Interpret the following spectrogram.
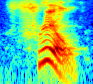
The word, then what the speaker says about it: Vril: a V, it's pronounced frill, because it's a German word, and V is pronounced as an F for us.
